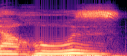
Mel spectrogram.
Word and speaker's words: arrose: Il arrose les plantes. Le S du verbe arrose sera prononcé comme Z.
